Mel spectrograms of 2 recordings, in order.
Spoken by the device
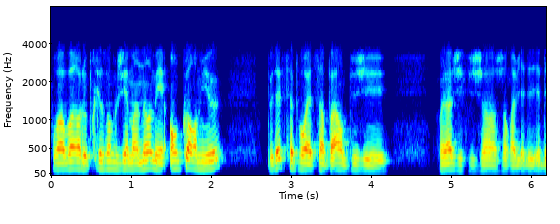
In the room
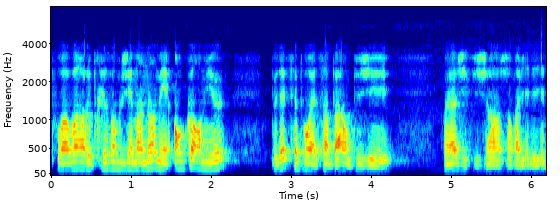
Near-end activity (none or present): none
